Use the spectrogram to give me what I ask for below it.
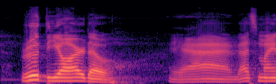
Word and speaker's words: Rudiardo: mahaba ang aking name Pero ah As I pronounce my name rudiardo ayyan that's my name Okay so I am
